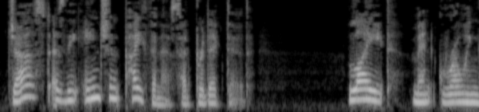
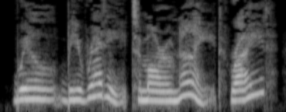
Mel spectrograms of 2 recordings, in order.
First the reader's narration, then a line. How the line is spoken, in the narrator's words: Taffy asked anxiously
